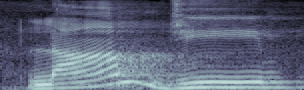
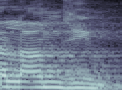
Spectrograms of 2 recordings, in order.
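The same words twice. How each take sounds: First: The second word is stretched out long. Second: The second word is said short and quick. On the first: The speaker calls it right. "जीम को आपको थोड़ा सा खींचना है" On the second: The speaker calls it wrong. "ऐसे नहीं पढ़ना"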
